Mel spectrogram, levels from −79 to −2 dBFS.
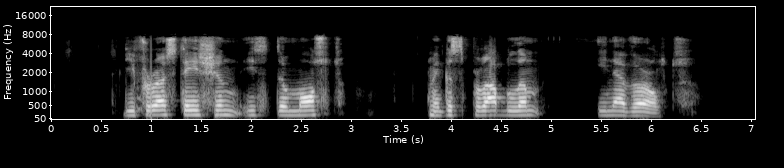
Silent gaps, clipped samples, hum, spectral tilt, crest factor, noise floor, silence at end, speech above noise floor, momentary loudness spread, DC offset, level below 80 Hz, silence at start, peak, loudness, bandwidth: none; under 0.1%; none; -3 dB/octave; 18 dB; -89 dBFS; 0.7 s; 73 dB; 16 LU; under 0.1%; -64 dBFS; 0.75 s; -2 dBFS; -17 LUFS; 8 kHz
